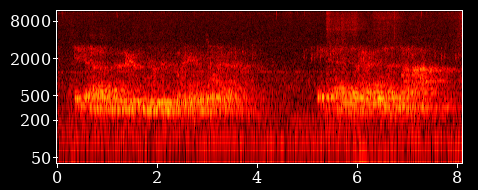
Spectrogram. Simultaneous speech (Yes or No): Yes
